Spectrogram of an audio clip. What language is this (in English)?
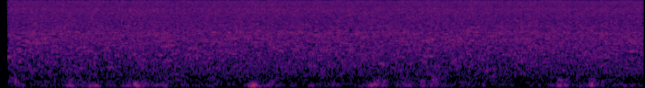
Swahili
